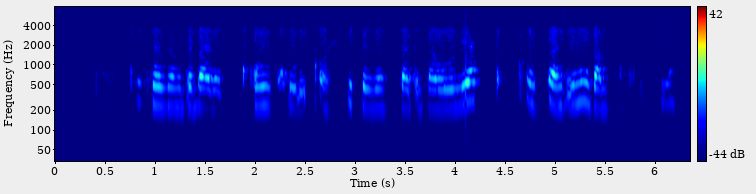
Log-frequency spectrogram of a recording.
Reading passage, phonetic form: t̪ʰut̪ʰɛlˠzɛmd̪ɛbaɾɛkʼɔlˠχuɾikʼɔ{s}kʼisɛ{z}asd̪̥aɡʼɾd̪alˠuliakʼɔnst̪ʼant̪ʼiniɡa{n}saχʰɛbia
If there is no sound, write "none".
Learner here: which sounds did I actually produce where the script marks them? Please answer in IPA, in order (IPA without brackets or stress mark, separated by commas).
ʃ, z, m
